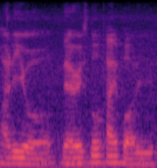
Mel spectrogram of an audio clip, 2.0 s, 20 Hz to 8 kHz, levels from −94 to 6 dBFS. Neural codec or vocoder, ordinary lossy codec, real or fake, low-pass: none; none; real; none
